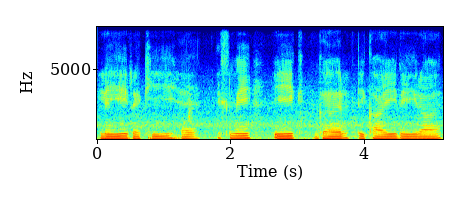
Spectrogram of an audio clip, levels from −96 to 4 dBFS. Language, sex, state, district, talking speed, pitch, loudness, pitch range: Hindi, male, Rajasthan, Jaipur, 115 wpm, 150 Hz, -15 LUFS, 145-155 Hz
